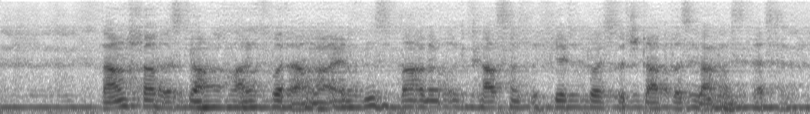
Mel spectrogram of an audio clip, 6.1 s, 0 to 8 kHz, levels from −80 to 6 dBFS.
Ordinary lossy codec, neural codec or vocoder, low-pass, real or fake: none; codec, 16 kHz, 1 kbps, FunCodec, trained on LibriTTS, 50 frames a second; none; fake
